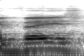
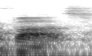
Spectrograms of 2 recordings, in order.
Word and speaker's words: vase: You can say vase or vase. You can pronounce both ways.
